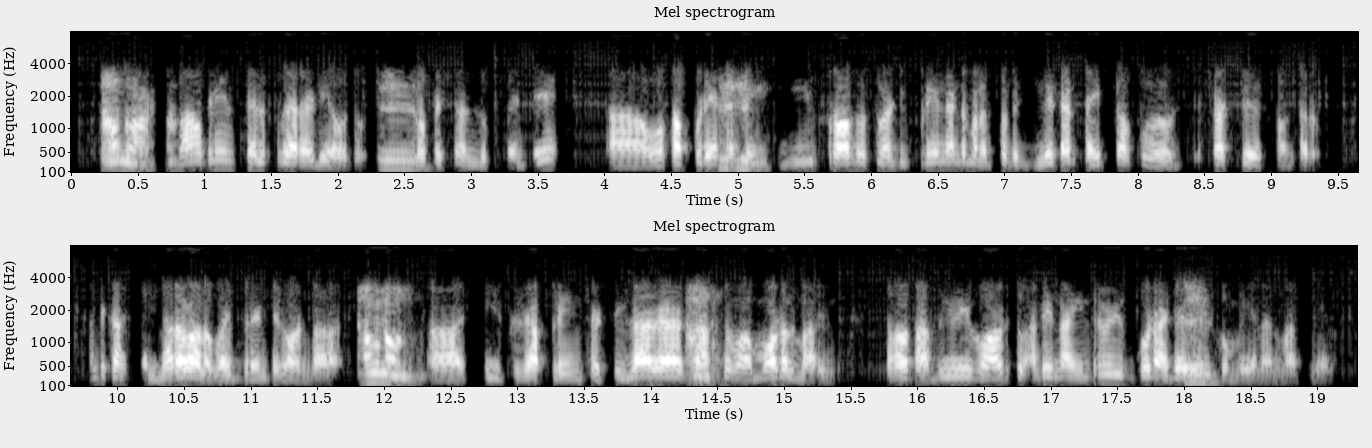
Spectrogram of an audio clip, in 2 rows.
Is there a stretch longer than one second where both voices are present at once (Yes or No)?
No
